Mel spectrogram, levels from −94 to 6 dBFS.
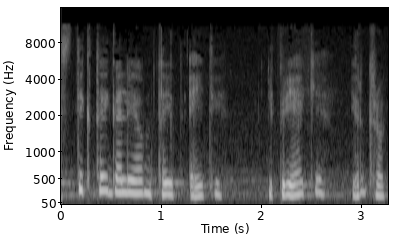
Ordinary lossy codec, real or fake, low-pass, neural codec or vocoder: MP3, 48 kbps; real; 14.4 kHz; none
